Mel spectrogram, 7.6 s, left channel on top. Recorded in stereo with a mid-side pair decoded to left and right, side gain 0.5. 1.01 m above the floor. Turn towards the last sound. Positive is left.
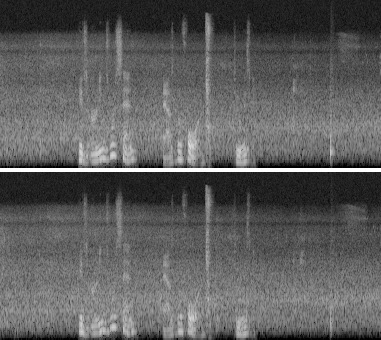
turn(degrees=45)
